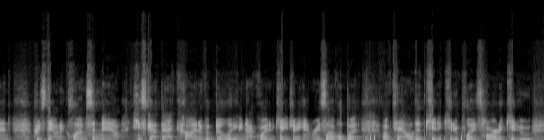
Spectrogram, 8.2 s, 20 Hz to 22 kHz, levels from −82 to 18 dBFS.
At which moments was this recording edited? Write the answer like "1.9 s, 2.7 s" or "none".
3.6 s, 5.9 s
